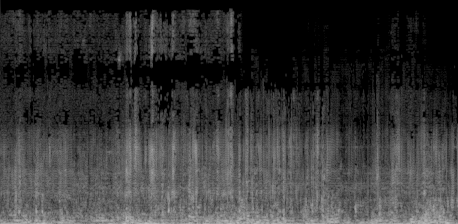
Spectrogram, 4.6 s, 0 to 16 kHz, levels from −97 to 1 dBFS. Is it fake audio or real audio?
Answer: fake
